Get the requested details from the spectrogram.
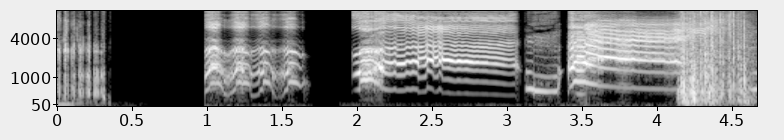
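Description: A small cartoon creature whimpers and whines in a high, wavering voice.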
